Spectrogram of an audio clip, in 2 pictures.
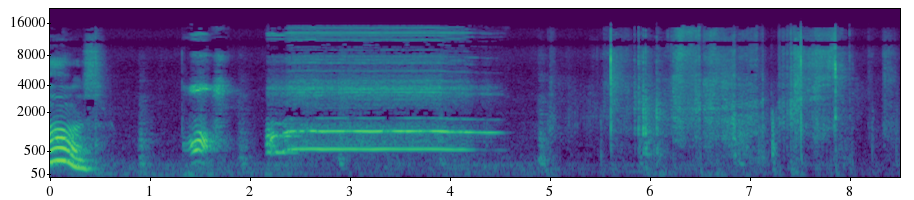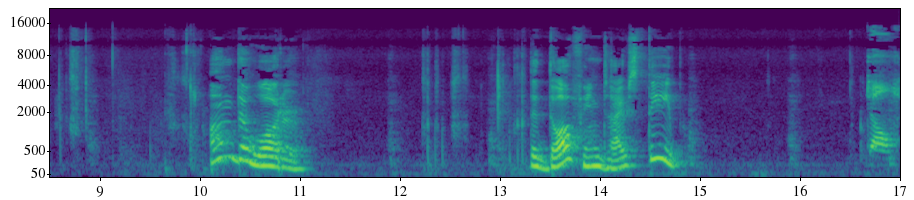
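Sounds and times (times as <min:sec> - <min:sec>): paper pages rustling: 0:04.9 - 0:10.1, 0:12.2 - 0:13.4.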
